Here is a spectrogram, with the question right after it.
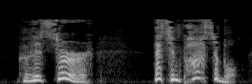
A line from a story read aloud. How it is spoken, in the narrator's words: he blurted out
